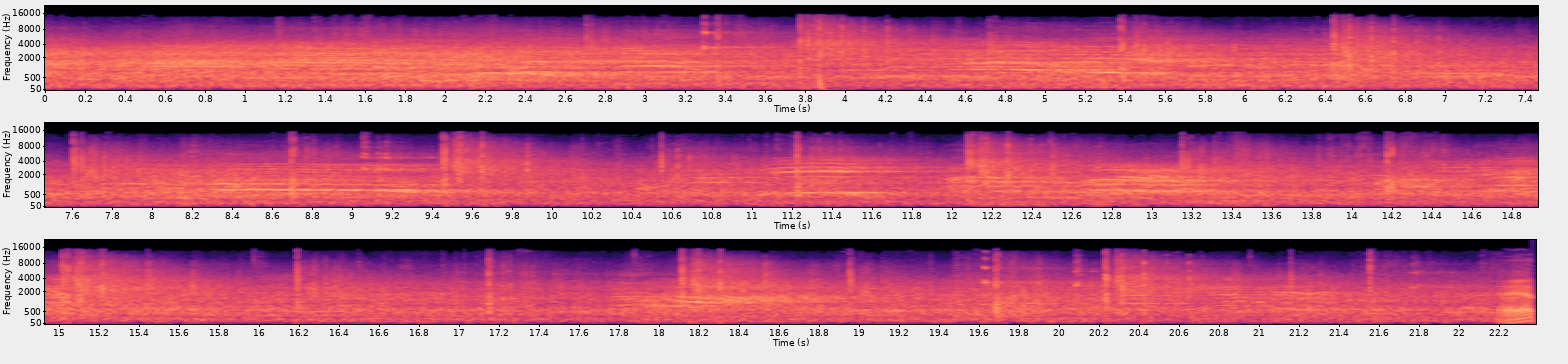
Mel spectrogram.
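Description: Hand-pelota rally: the hard leather ball struck with bare hands and rebounding off the front wall and floor of the frontón, sharp cracks about once a second, over crowd voices.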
